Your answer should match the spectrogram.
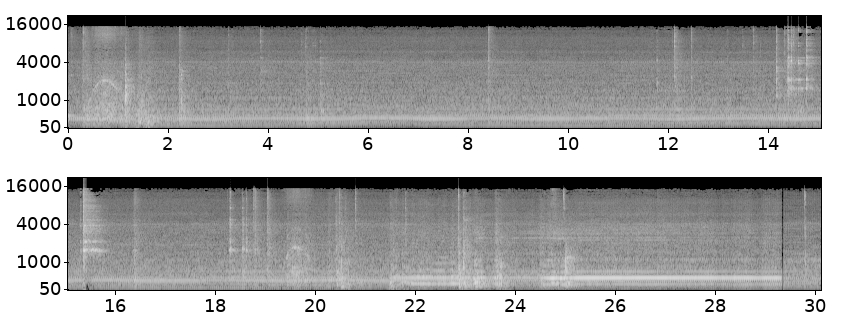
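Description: Injection moulding machine cycling a mould: a steady mechanical hum, with clicks and knocks as the mould opens and closes and parts come out. For about eight seconds near the end the hum is louder and steadier, the machine under load during injection and hold, then it drops back.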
